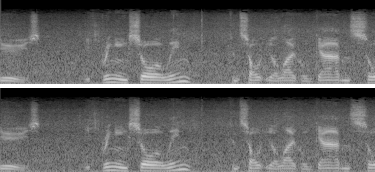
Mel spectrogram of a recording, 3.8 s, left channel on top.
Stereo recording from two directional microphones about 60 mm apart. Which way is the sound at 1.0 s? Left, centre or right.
Left.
